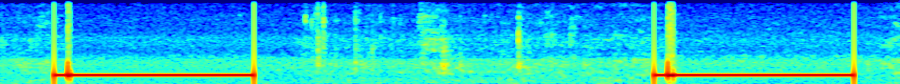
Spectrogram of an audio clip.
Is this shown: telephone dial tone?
yes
